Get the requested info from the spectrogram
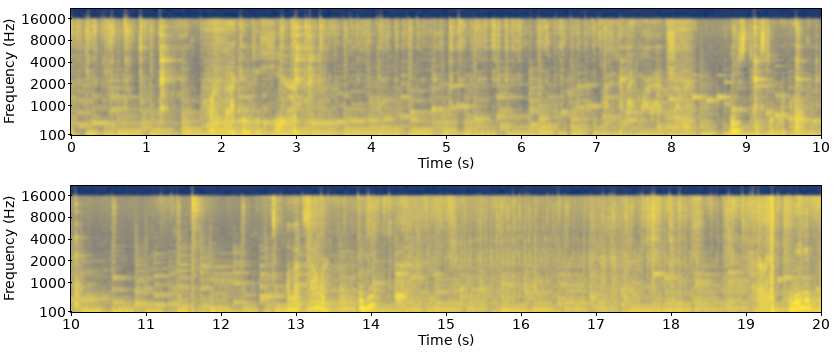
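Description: Background music, with a utensil repeatedly clinking against a glass bowl as a lemon and confectioner's sugar glaze is stirred.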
